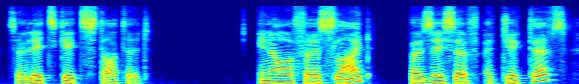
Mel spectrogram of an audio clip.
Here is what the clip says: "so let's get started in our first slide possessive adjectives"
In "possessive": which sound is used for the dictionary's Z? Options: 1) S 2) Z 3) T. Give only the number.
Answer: 2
